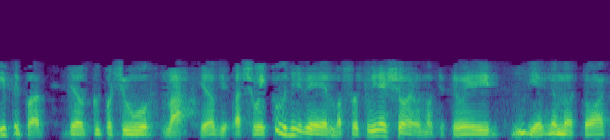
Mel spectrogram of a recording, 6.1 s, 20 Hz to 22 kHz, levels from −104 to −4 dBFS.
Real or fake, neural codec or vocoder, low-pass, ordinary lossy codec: fake; codec, 16 kHz, 0.5 kbps, FunCodec, trained on LibriTTS, 25 frames a second; 3.6 kHz; MP3, 16 kbps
